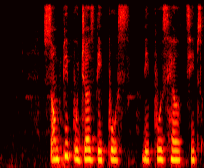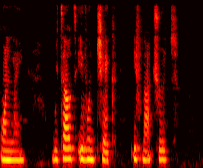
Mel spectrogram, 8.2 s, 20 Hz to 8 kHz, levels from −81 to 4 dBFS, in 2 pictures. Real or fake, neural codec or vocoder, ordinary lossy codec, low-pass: fake; vocoder, 44.1 kHz, 128 mel bands every 256 samples, BigVGAN v2; none; 7.2 kHz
